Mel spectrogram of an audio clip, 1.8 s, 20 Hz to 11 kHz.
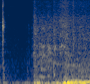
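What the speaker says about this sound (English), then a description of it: "I'm gonna start the car." A 2013 Chevy Silverado engine cranks briefly and catches, then settles into a close, steady, rumbling idle that grows slightly louder toward the end, with no voices.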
